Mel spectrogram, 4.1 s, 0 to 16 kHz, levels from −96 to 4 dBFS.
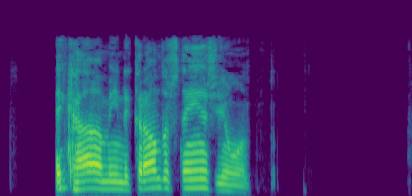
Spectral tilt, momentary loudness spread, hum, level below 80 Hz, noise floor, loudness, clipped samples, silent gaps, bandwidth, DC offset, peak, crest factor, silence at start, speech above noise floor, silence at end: -6 dB/octave; 9 LU; none; -62 dBFS; under -90 dBFS; -16 LUFS; under 0.1%; none; 8 kHz; under 0.1%; -2 dBFS; 16 dB; 0.55 s; over 75 dB; 1.65 s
